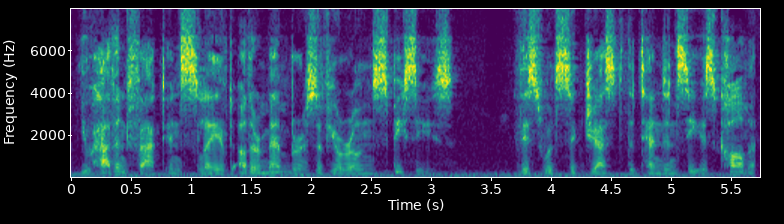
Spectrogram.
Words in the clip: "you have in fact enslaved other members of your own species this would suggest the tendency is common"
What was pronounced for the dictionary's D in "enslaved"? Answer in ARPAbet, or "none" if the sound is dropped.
D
